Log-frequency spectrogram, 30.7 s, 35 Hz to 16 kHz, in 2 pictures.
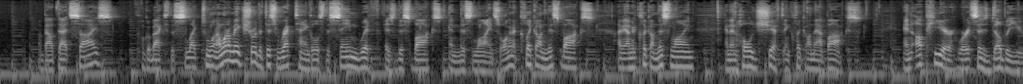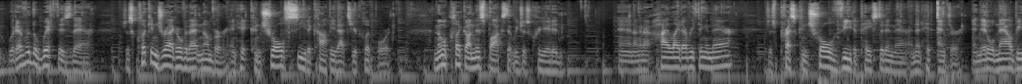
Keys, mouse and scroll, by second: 2.8 click, 8.5 click, 12.2 shift+click, 17.8-19.0 drag, 19.9 ctrl+c, 22.8 click, 25.2-26.4 drag, 28.1 ctrl+v, 29.6 Return.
